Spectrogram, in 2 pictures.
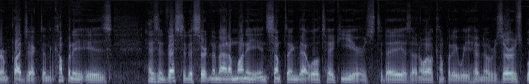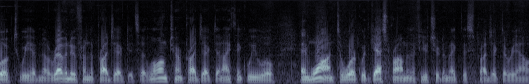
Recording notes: from The World Economic Forum Annual Meeting 2007 live from Davos, Switzerland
